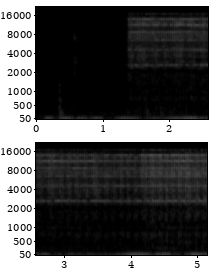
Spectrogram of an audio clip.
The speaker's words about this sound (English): Don't you hear that alarm clock? Get on out of that bed and wash your simple head. Can't you hear that alarm clock? I said, get out of that bed and get prepared to go to work.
